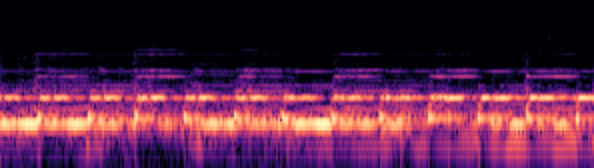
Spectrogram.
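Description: Balinese gamelan music: metallophones struck in a steady, even rhythm over sustained ringing tones.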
